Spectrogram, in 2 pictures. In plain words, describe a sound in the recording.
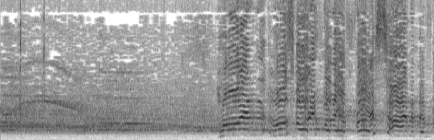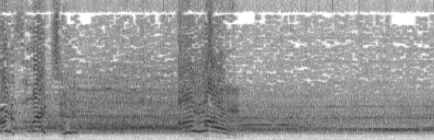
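A large crowd cheers and shouts throughout.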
